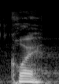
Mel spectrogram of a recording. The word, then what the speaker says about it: kweh: Kwe.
